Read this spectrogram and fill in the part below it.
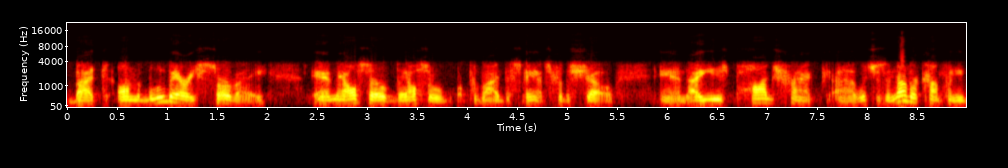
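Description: A man answering interview questions as a podcast guest, speaking in a halting, hesitant, stop-start way over a lo-fi line. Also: mid-range voice, creaky, slightly rough, dry recording. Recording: tinny lo-fi phone-like line.

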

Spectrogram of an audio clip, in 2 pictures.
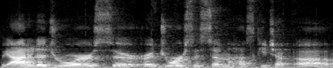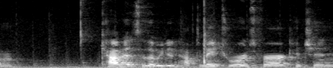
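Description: A woman's voice: medium pitch, flat delivery, brisk, a bit bright, faint music behind. A young woman co-hosting a van build vlog, talking casually and chatty, often exasperated. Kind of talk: casual chat. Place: small living room, indoors.

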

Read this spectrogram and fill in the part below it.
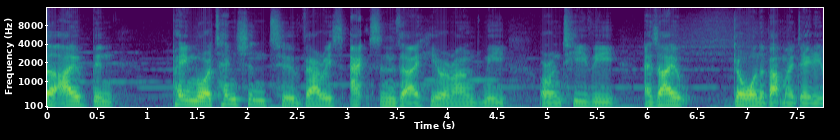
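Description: A young man talks straight to his webcam from a small room at home, his hands moving as he explains things. English is not his first language, and he speaks with an average pitch. Soft music plays faintly behind him. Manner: animated, gestures with hands while talking. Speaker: language vlogger host. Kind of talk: casual scripted vlog talk to camera.

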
